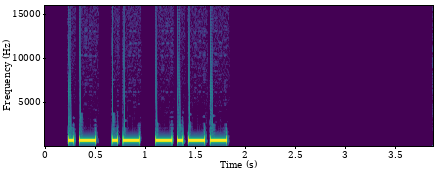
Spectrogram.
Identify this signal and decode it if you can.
Morse code, heard as a keyed tone, about 21 wpm, 700 Hz. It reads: AAY
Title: USA Call Sign Postfixes - 3 Letters 22wpm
